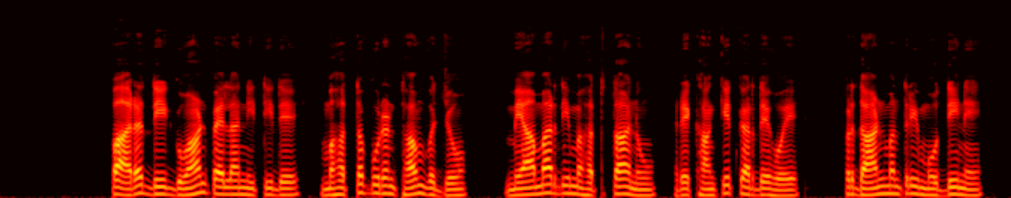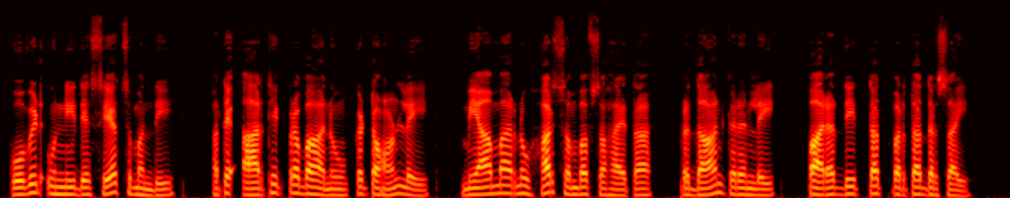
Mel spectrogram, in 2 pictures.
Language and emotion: Punjabi, neutral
